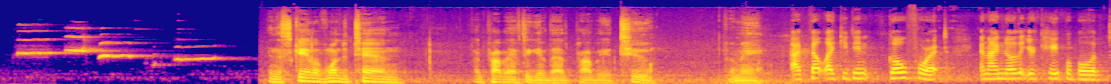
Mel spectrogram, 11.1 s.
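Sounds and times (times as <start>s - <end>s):
Quaker parrot whistling: 0.0s - 2.6s
speech: 2.7s - 4.2s, 4.8s - 6.7s, 7.3s - 11.1s.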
